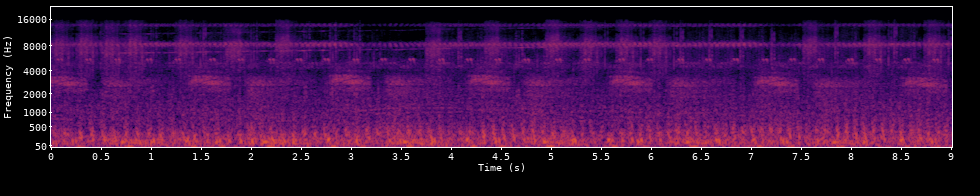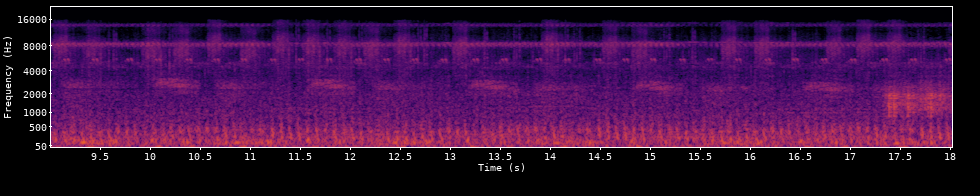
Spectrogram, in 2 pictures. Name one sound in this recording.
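Footsteps crunch steadily through grass at a walking pace.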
